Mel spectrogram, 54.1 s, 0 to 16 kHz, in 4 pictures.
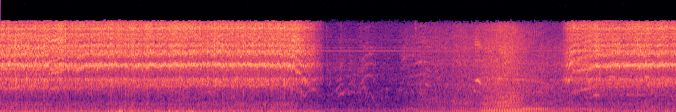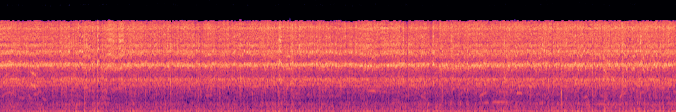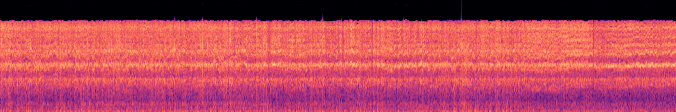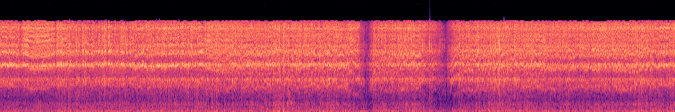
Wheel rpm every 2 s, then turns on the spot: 190, 230, 230, 30, 0, 30, 210, 230, 230, 230, 230, 220, 230, 230, 220, 230, 230, 230, 220, 220, 230, 230, 220, 180, 120, 170, 210.
6-8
